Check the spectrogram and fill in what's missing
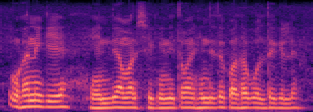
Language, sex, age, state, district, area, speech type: Bengali, male, 30-45, West Bengal, Birbhum, urban, spontaneous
